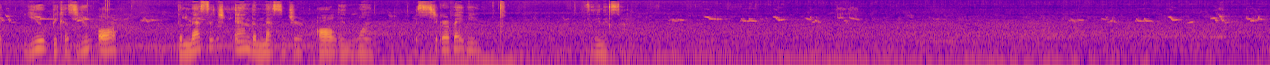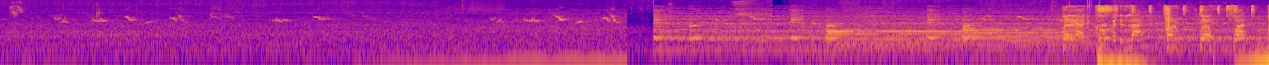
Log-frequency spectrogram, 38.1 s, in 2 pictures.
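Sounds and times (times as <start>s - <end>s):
small birds chirping: 0.0s - 28.8s, 30.0s - 30.6s, 33.6s - 37.8s
steady background hiss: 16.1s - 26.3s
low rumble: 37.6s - 38.0s.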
